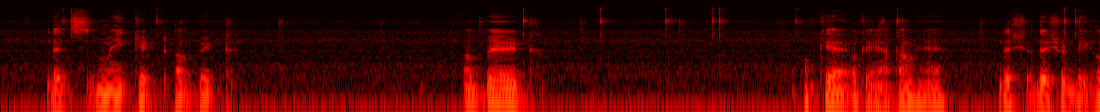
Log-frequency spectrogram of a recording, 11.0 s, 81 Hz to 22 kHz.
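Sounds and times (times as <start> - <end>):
low steady hum: 0.0 - 11.0
computer mouse clicking: 0.6 - 0.8, 4.8 - 8.2, 10.6 - 11.0.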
